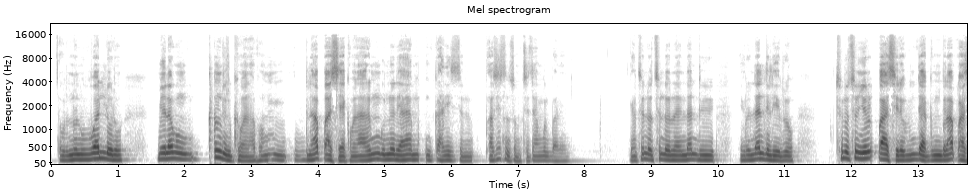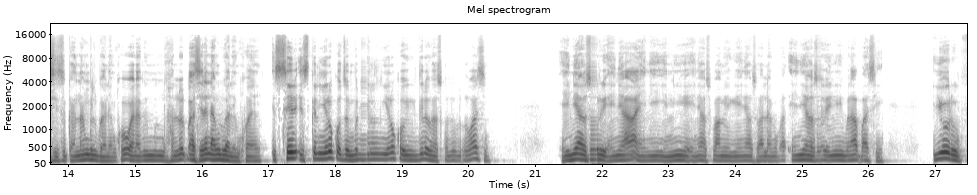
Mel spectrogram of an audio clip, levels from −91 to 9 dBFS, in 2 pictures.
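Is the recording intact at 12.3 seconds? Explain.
No, there's a short concealed packet loss from about 12.30 to 12.36 s. Roughly 40 ms of the call's speech didn't reach the decoder in time, so the receiver carried the last sound forward for 37 ms and blended back, leaving a brief smeared wobble.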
